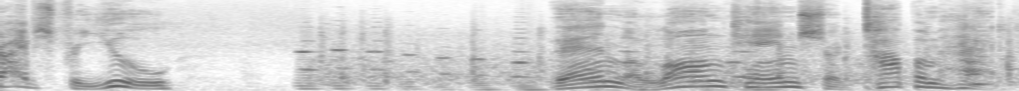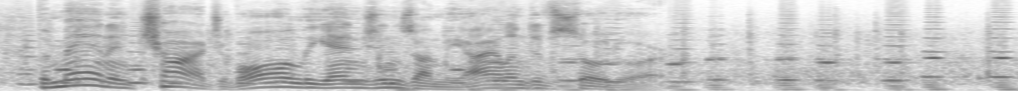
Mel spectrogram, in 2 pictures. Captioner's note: passenger train clatters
